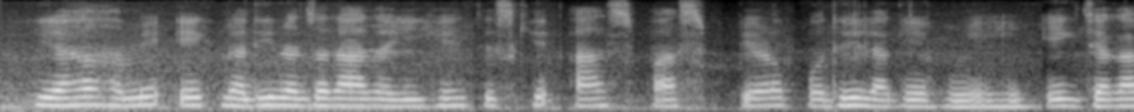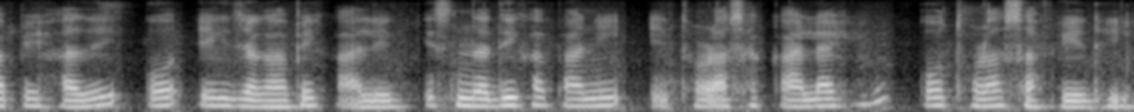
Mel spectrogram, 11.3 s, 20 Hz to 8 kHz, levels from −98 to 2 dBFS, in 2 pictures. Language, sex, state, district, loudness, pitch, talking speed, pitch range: Hindi, female, Uttar Pradesh, Etah, -18 LUFS, 190 Hz, 190 wpm, 175-200 Hz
